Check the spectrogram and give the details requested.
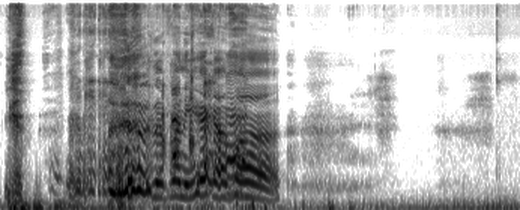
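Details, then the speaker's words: Mother's hiccups: a short, abrupt adult hiccup burst, then her infant's bubbly laughter with voiced squeals, fading into quiet room noise. "That was a good one. I can't help the hiccups. They just come out."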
